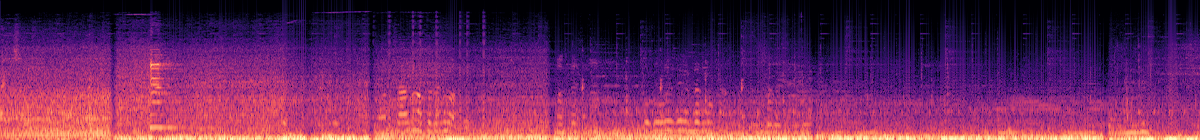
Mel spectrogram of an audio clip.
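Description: Road and engine rumble heard from inside a moving car, with vehicle horns tooting at times.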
